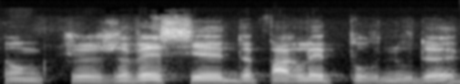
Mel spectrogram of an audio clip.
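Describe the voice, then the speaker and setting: In a Belgian accent, a man speaks with fairly low pitch and ordinary pitch variation, recorded with a dry, close sound with no echo against a quiet background. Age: 60s. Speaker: dog trainer. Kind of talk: interview. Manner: slow.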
